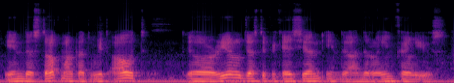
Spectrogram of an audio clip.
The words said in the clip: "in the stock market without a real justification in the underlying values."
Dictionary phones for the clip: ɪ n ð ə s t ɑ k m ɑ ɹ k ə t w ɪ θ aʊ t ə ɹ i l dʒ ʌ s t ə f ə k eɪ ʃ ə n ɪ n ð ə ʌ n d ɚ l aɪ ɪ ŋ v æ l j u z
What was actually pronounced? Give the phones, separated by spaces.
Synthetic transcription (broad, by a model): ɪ n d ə s t ɑ k m ɑ ɹ k ə t w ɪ t aʊ t ə ɹ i l dʒ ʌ s t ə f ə k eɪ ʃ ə n ɪ n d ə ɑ n d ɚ l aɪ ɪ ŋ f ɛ l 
